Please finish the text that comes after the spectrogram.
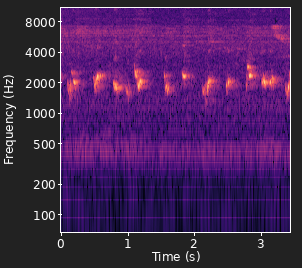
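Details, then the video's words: Trucukan or sooty-headed bulbul singing its long 'ropel' song to draw other bulbuls into song: rounded whistled chirps about three per second, evenly loud, with a low background drone. "trucukan ROPEL PANJANG buat pancingan burung trucukan agar bunyi"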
